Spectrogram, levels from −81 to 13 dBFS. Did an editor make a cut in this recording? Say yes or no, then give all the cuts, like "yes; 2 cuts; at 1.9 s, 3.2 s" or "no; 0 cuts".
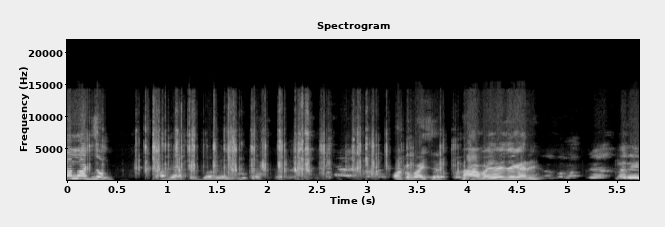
yes; 1 cut; at 2.6 s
